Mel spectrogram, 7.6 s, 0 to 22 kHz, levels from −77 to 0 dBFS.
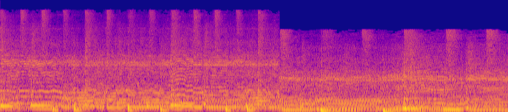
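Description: From 4.18 s to the end at 7.62 s, a section at the wrong speed plays at 0.52x, dropping pitch roughly ten semitones; likely a clock mismatch in playback.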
